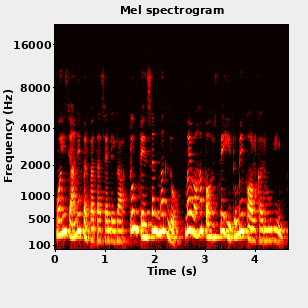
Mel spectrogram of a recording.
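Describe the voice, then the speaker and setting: A woman's voice: mid-range voice, very animated, moderate pace, lightly acted. A woman reading a sad young girlfriend. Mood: sad, reassuring. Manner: soft, sad, reassuring. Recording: roomy echo.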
